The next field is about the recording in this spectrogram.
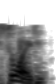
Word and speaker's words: sword: 记住这里 sword, 好，那么 w 是不发音的，所以记住 sword 这个词它表示剑的意思，可以了吗？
